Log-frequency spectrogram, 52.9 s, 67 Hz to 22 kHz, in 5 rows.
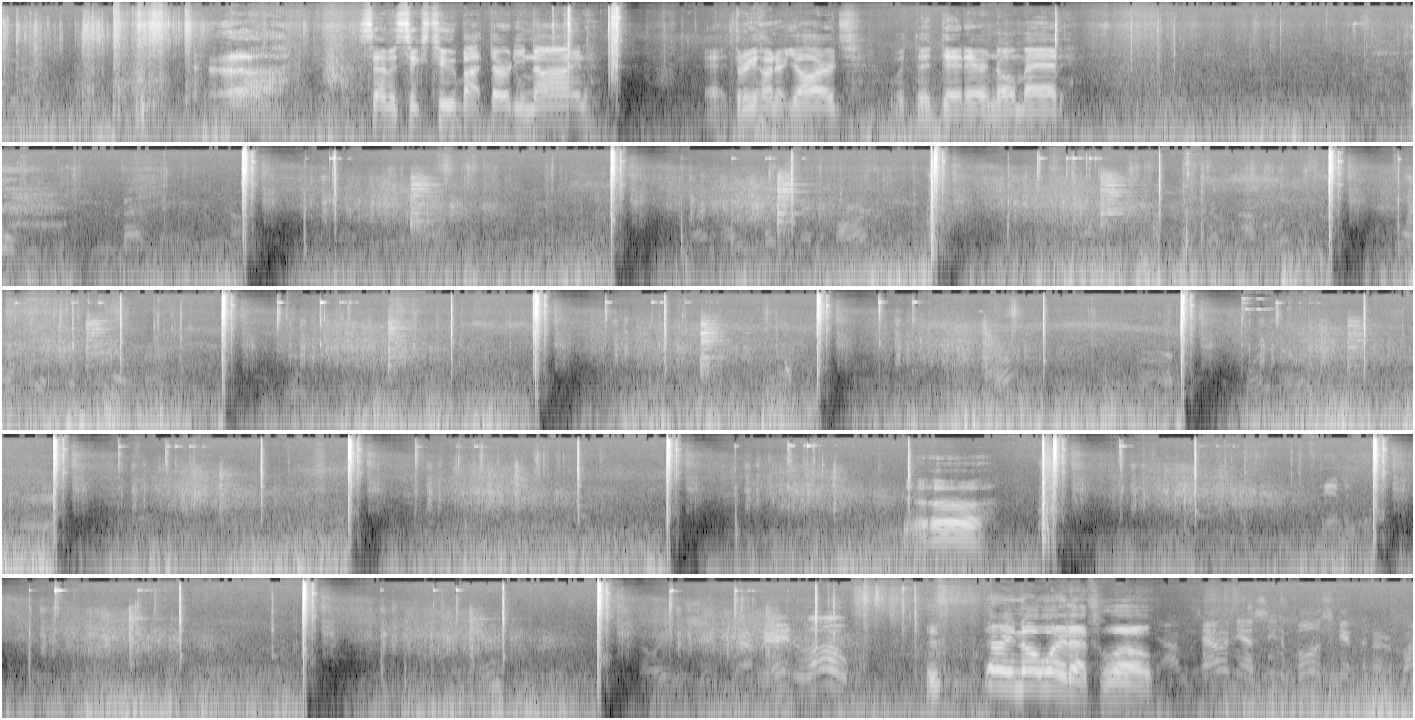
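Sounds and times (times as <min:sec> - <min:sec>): low wind rumble: 0:00.0 - 0:52.9
suppressed rifle shots: 0:15.1 - 0:16.8, 0:17.5 - 0:19.4, 0:25.1 - 0:26.6, 0:30.0 - 0:38.2, 0:39.5 - 0:41.4, 0:42.0 - 0:43.8, 0:44.5 - 0:48.1.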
